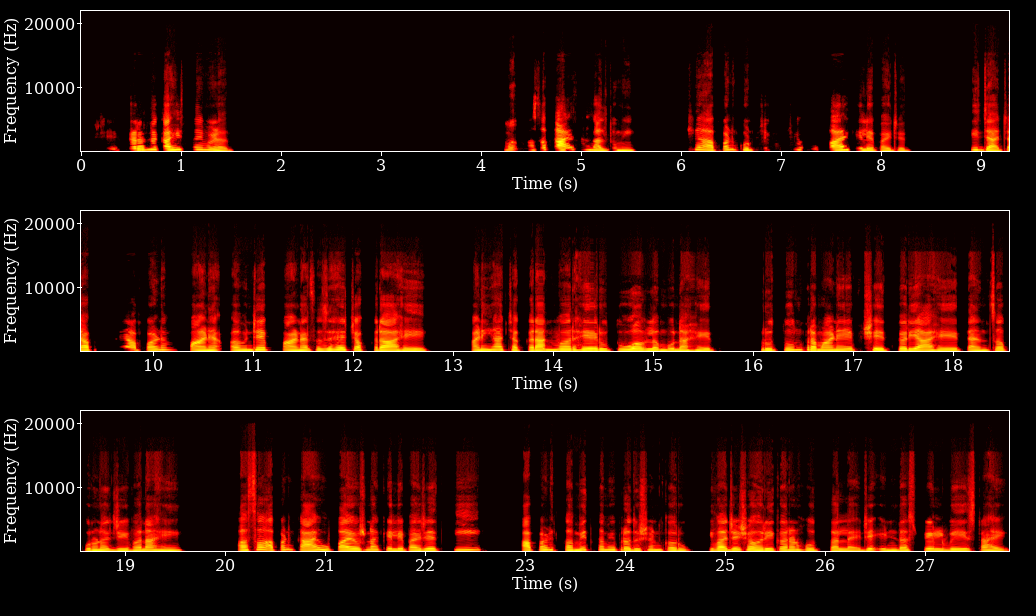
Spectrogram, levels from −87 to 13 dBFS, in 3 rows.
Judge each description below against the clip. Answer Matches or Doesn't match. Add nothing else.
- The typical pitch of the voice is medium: Doesn't match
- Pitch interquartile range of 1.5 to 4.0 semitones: Matches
